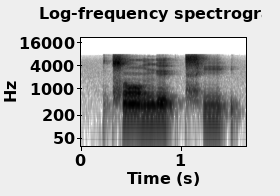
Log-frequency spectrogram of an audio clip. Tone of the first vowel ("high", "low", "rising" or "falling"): low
